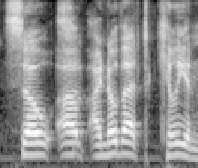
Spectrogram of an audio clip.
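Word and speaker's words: Cillian: uh I know that Killian Murphy because I believe that's the Irish pronunciation um has said that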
